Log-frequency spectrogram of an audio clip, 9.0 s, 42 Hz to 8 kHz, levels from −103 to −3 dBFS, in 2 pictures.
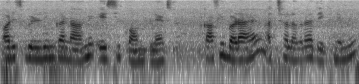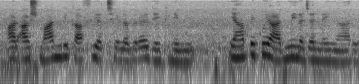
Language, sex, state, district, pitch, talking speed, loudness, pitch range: Hindi, female, Uttar Pradesh, Budaun, 205 Hz, 245 wpm, -19 LUFS, 185-220 Hz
